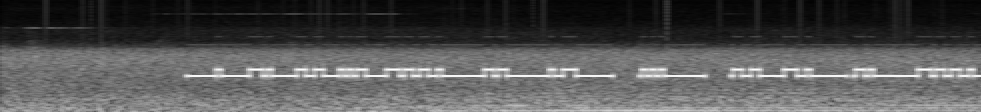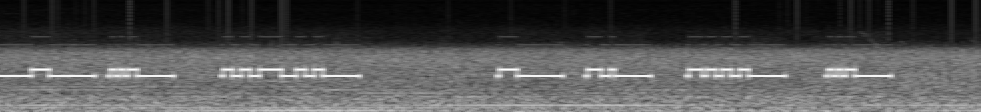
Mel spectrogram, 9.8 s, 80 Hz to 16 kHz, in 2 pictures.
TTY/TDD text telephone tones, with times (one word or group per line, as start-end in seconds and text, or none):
1.2-1.9 HIS
2.1-4.4 PLAYING
4.8-8.0 POSITION
8.5-9.2 IS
